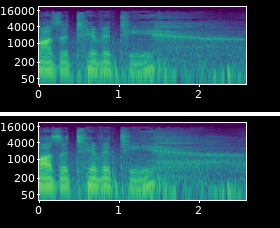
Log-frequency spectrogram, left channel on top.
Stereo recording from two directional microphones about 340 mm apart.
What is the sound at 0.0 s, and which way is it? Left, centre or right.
Speech, centre.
